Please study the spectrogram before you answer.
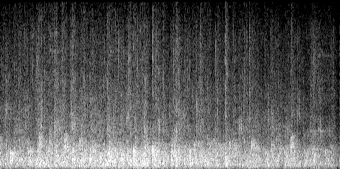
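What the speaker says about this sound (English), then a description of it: "Let's just give him a round of applause." Steady, sustained applause from an audience fills a hall of fame ceremony, loud and even throughout with no voices over it.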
